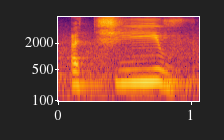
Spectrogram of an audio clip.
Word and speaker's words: अचीव: अब यहाँ पर देखो अचीव, चीव को ज़्यादा लंबा बोल रहे हैं, चीव पर ज़्यादा स्ट्रेस हो रहा है, ए पर ज़्यादा स्ट्रेस नहीं हो रहा है, तो यहाँ पर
